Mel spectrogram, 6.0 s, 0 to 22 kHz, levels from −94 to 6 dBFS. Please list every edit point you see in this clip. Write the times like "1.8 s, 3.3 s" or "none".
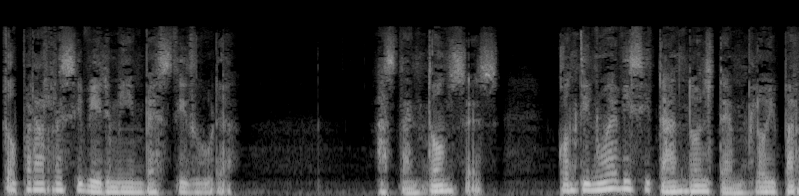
none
